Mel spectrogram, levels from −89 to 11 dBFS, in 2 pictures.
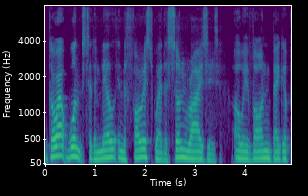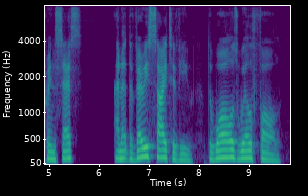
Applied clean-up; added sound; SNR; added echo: neural mask model Resemble Enhance denoiser.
